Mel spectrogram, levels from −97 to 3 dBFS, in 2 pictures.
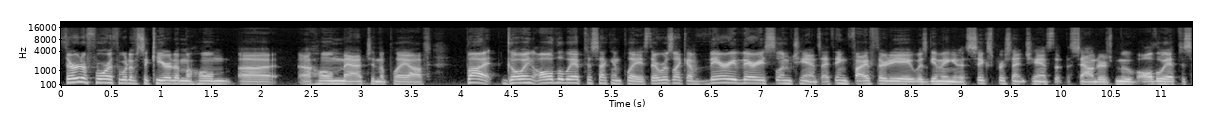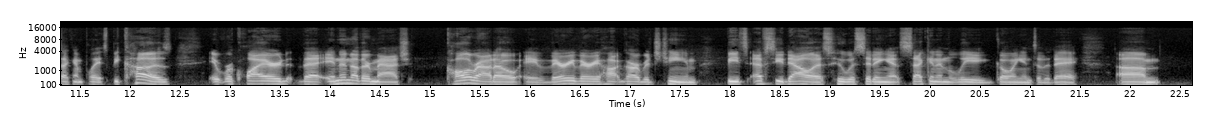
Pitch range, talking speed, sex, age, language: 115-145 Hz, 215 wpm, male, 20-39, English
